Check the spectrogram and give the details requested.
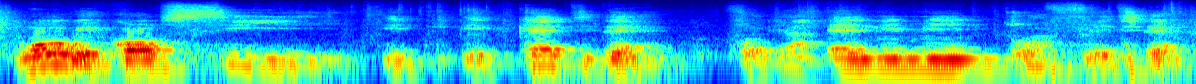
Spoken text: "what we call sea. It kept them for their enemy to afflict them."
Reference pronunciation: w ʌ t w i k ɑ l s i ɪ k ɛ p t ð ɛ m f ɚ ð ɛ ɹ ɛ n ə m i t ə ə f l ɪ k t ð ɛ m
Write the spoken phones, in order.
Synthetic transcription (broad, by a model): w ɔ w i k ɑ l s i ɪ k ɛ t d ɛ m f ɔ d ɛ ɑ ɛ n ə m i t ə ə f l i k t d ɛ m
